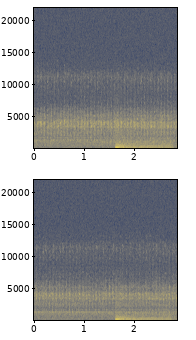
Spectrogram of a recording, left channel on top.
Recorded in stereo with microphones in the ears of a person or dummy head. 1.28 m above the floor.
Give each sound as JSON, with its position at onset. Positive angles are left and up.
{"t": 1.6, "sound": "a microwave", "side_deg": 20, "distance_m": 0.6}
